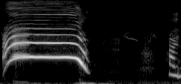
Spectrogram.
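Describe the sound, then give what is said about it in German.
A single loud, bloodcurdling scream rings out in a forest. It is held for under a second and then cuts off sharply into near silence, and a brief voice sound follows at the end. “Ein markerschütternder Schrei hallt durch den Wald.”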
